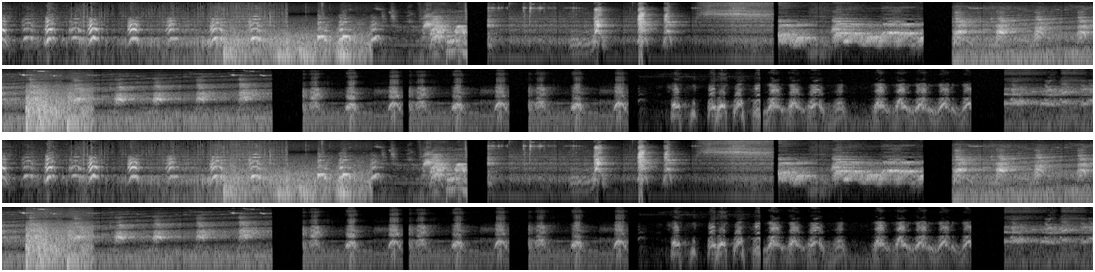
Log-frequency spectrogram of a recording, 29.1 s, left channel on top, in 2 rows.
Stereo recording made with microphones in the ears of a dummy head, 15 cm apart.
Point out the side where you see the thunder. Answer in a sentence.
In this clip you hear the thunder on the right.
